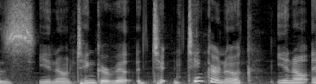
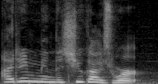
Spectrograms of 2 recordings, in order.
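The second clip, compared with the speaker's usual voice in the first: high, fast, flustered excuse; higher flustered backpedal; backpedaling Tinkerbell; 7 semitones higher, faster than usual. Retold or imitated. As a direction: hurry to take it back. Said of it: "she goes".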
